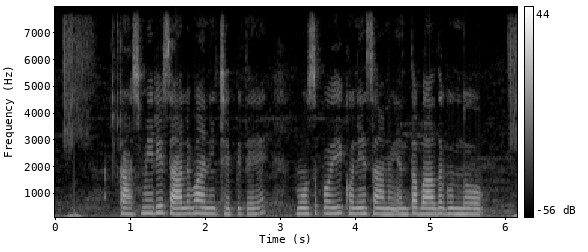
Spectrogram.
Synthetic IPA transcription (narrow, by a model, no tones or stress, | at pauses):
kaːʃmiːɾisaːluʋaːnit͡ʃe̞pːit̪e̞ː | muːsɐpo̞ːjikoniːsaːnuent̪ɐbaːd̪ɐɡund̪oː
